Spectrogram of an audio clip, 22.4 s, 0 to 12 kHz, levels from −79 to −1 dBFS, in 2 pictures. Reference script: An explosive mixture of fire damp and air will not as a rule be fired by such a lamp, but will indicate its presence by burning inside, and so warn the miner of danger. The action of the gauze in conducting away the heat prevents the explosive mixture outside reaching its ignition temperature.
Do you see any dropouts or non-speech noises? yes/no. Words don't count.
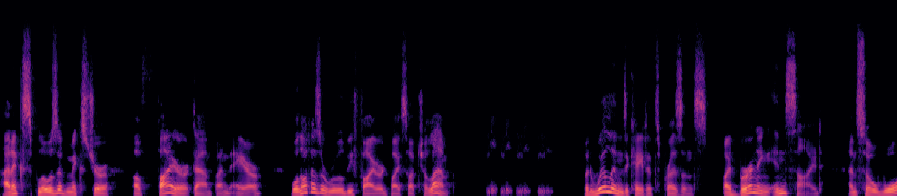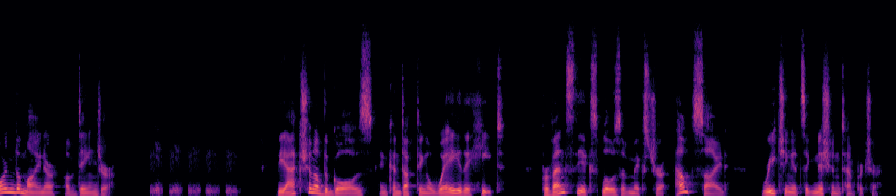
yes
